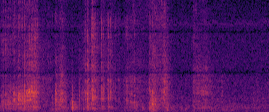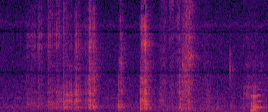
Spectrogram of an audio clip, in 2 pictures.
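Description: Scissors snip through the cardboard flaps of a handmade autumn craft box, a quick run of crisp close cuts and crinkles with short pauses between strokes.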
